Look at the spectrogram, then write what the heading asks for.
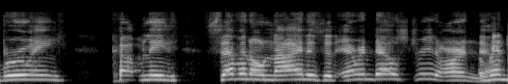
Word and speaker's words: Arendell: Is it Arendelle Street? Arendelle? Rendle Street. Arendo. Yeah, we we pronounce everything a little weird around here. Arindle. That's a Put that twang on it.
